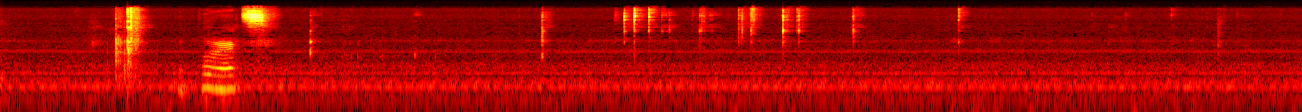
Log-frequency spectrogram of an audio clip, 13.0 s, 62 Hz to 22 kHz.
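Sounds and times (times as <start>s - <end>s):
small metal parts clinking: 6.2s - 8.1s.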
